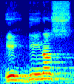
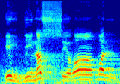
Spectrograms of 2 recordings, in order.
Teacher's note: Sebab ada panjang ketemu dengan sukun atau tasdid dalam dua kali kalimat. Maka panjangnya harus dibuang. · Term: takhallus bil hadfi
